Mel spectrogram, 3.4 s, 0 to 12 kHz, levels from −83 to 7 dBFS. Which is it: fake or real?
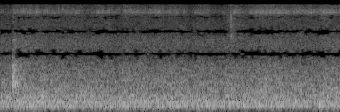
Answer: fake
